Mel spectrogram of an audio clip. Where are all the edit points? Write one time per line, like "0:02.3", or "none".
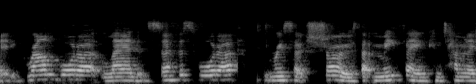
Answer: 0:02.5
